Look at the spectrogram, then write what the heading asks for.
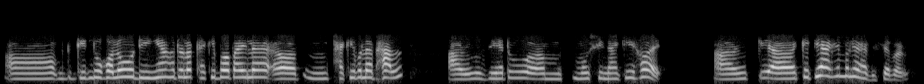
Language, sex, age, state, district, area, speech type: Assamese, female, 30-45, Assam, Dhemaji, rural, conversation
